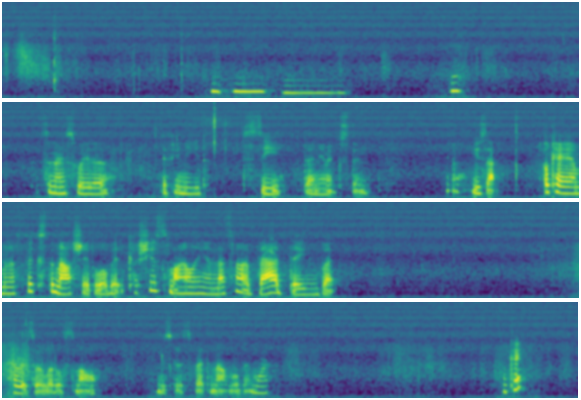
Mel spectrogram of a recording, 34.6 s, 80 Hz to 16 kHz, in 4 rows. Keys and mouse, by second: 4.4-6.7 middle drag, 7.2-9.3 drag, 10.1-11.1 drag, 11.9-13.2 middle drag, 15.4-18.0 middle drag, 18.0 KP_1, 21.1 g, 21.4 f, 25.1-27.8 drag, 28.0 ctrl+z, 29.1-31.5 drag, 32.9-34.6 drag.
